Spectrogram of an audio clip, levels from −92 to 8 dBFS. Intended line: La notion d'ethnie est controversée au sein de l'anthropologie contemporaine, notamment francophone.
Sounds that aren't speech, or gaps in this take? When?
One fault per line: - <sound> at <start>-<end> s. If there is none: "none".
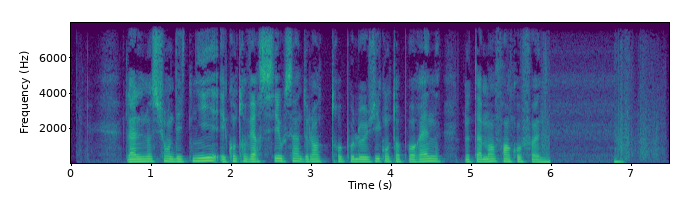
none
